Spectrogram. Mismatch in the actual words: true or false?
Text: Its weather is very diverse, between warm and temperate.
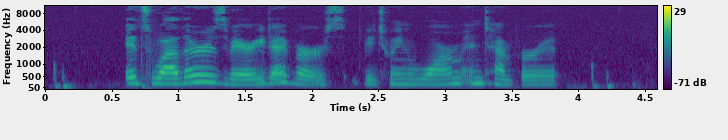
false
